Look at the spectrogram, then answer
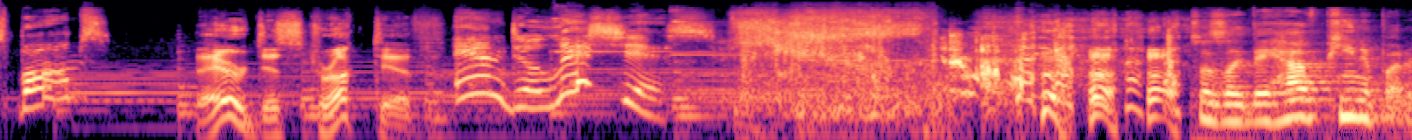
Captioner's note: laughter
